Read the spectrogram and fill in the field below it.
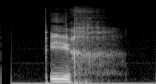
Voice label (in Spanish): uspanteko nombre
